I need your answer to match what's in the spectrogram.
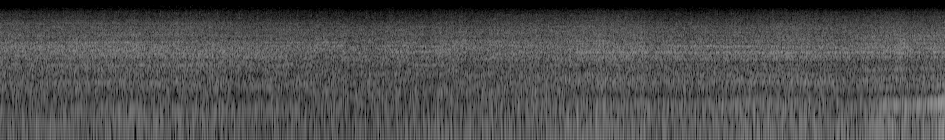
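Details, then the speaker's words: Mitsubishi warm restart after fixing fuel pressure loss that caused long cranks and rough idle: a steady, even idle with no misfire, and the alternator squeak has almost stopped. A little fuel-system pressure loss remains. "The squeaking's almost stopped now."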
